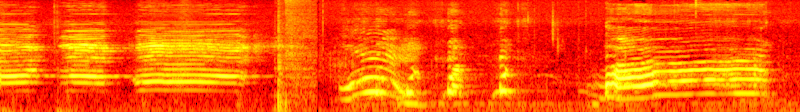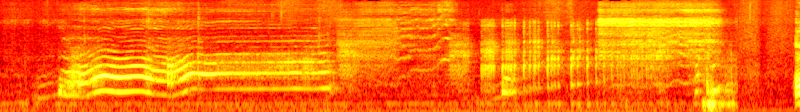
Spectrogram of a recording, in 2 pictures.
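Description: A high, squeaky voice making squawking, cat-like cries: a few short squeaks in the first second, then longer rising-and-falling wavering calls.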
